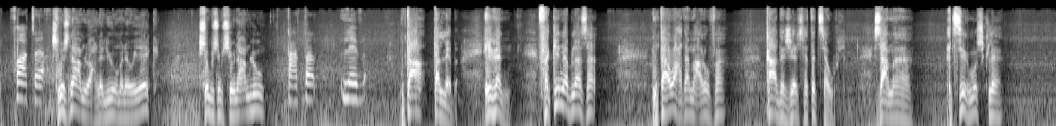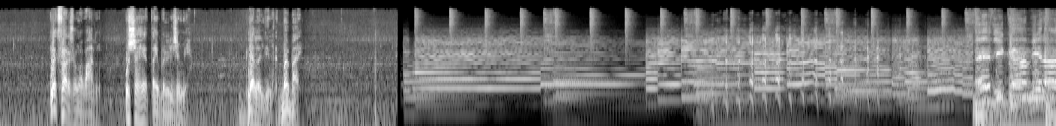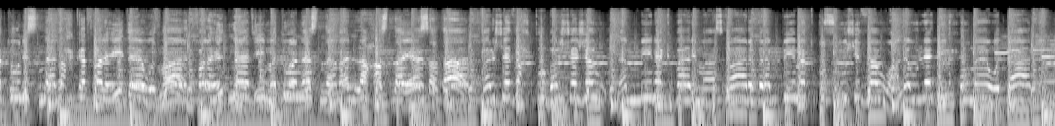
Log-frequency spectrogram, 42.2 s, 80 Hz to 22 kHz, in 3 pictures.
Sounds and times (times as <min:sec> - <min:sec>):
Music: 0:19.4 - 0:42.2.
